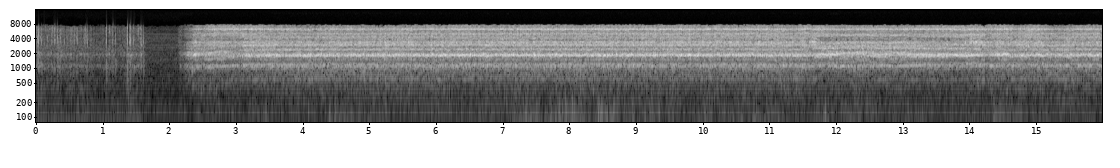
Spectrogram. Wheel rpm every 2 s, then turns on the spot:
20, 120, 160, 160, 160, 160, 160, 160.
0-2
